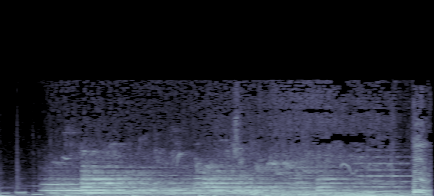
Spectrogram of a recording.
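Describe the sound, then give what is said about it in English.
Several church bells rung by Gen Z bell ringers peal together loudly and continuously, their overlapping metallic tones clanging and sustaining with a rich, resonant wash of harmonics. “The Gen Z bell ringers, keeping an ancient tradition alive.”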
